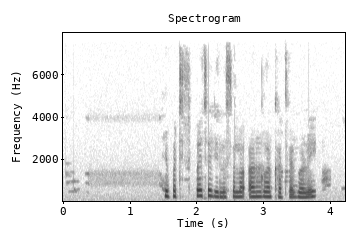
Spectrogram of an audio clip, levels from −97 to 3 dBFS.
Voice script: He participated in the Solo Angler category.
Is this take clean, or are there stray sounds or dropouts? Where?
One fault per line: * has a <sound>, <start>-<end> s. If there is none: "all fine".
all fine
